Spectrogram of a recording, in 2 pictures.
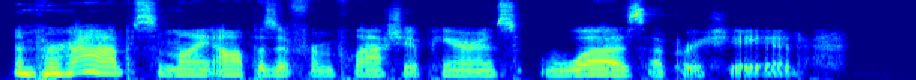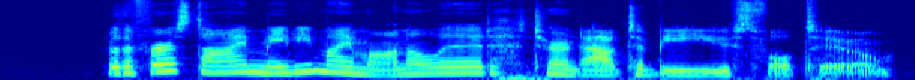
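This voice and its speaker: A woman's voice: on the low side, no room sound. Woman narrating a story, very dry sound. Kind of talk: scripted first-person story narration.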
